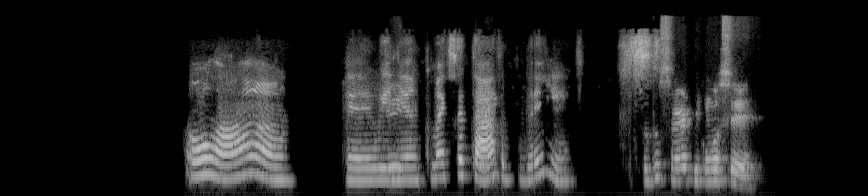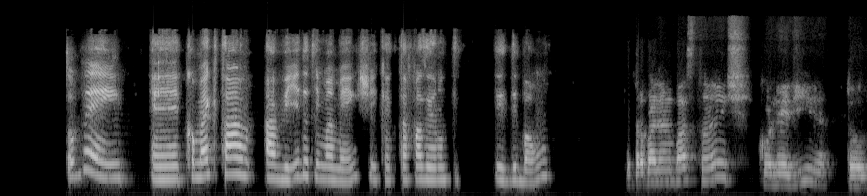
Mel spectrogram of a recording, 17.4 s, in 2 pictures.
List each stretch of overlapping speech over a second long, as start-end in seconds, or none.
none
